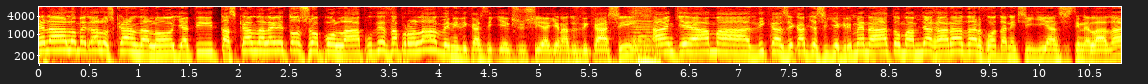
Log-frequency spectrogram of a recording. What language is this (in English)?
Greek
